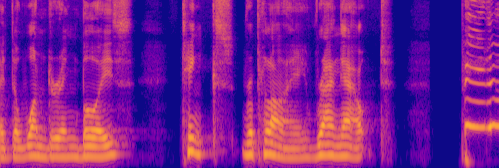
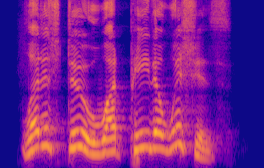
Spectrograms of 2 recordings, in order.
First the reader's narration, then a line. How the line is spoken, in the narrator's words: cried the simple boys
